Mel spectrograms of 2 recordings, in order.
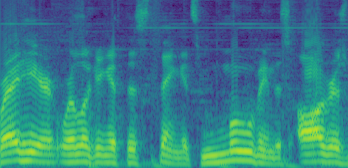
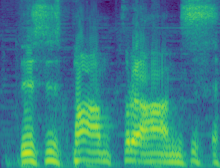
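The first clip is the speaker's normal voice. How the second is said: put-on German villain accent. Repeating the other speaker's words like an evil Die Hard character: Hans Gruber voice. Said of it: "Sounded like a German, like a, like an evil Die Hard character".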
